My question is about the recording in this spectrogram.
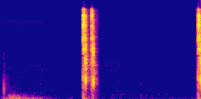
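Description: Sound effects of a subscribe-button animation: a short mouse click a little under a second in, then another click and the start of a bell ding right at the end.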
